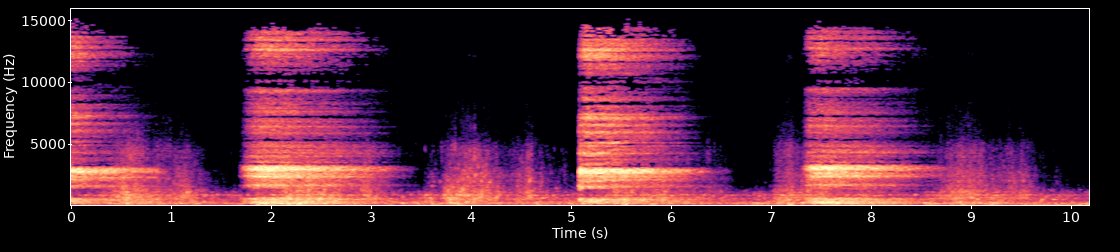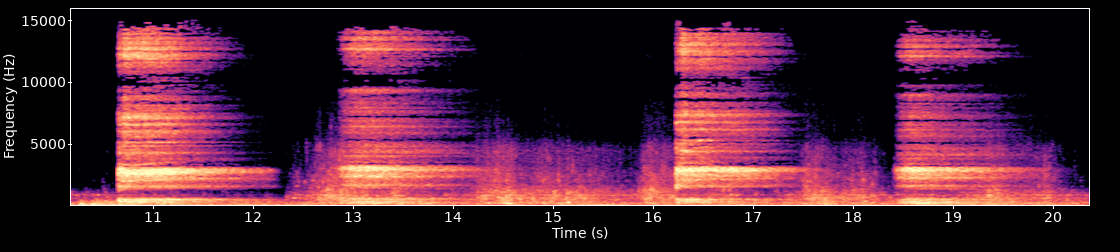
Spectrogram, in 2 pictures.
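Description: A diver breathes loudly through a regulator in slow, even cycles.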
